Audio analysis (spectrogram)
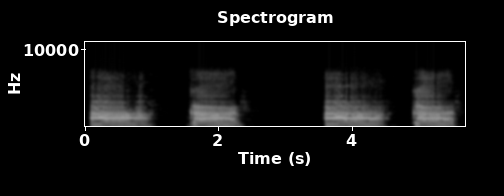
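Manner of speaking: "A" and "car" each held low and level; drawn-out low, unaccented "A" and "car"; unstressed syllables. Shown as a demonstration. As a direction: say "A", "car" apart, with no lift on either. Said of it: "Esas son sílabas átonas".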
